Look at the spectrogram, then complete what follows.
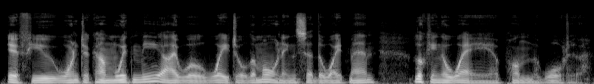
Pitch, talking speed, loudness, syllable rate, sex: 90 Hz, 220 wpm, -19 LUFS, 5.1 syllables/s, male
